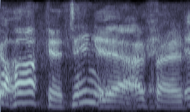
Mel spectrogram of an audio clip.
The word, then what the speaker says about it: Oaxaca: Oaxaca. It's not close. It's very close. Well, what is it? It's Oaxaca. Oaxaca.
